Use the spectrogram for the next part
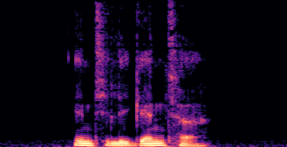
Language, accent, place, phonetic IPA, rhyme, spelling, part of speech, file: German, Germany, Berlin, [ɪntɛliˈɡɛntɐ], -ɛntɐ, intelligenter, adjective, De-intelligenter.ogg
- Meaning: 1. comparative degree of intelligent 2. inflection of intelligent: strong/mixed nominative masculine singular 3. inflection of intelligent: strong genitive/dative feminine singular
